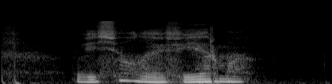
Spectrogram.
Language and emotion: Russian, sad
